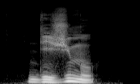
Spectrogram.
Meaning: plural of jumeau
- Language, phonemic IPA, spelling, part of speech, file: French, /ʒy.mo/, jumeaux, noun, Fr-jumeaux.ogg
